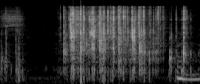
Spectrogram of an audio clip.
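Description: A crinkling handling noise, a dense burst of rustles and clicks lasting about a second, as toys are picked up and moved.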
